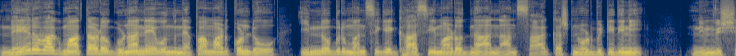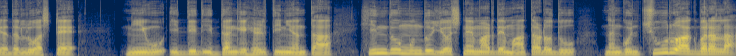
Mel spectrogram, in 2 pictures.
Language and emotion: Kannada, disgusted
